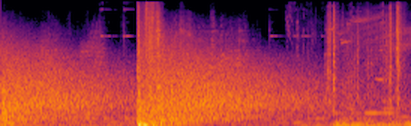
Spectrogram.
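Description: A single sharp gunshot rings out in The Outer Worlds, a loud broadband crack followed by a fading tail, with a second, softer burst of shots near the end over a low game ambience.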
